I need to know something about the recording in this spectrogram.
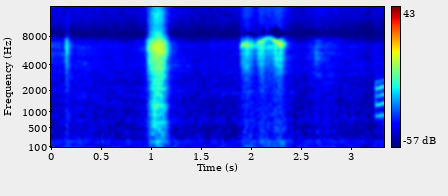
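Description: A young woman sighs and whimpers softly close to a microphone.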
